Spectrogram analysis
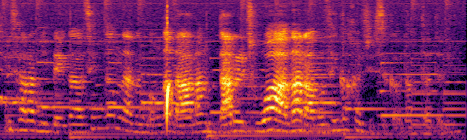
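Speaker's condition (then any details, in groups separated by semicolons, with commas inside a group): No condition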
